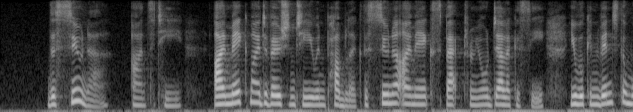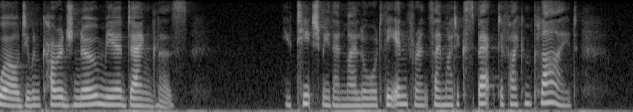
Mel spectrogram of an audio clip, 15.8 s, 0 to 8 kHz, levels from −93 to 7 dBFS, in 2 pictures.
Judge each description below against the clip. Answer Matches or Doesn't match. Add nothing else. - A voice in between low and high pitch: Doesn't match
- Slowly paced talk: Doesn't match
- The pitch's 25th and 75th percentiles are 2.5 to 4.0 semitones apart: Matches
